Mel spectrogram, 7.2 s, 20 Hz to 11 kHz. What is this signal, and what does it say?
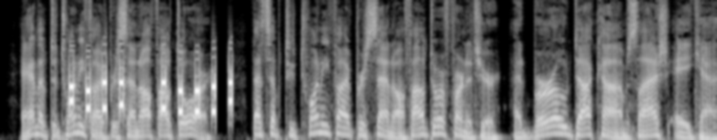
DTMF, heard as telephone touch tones, dialled by machine, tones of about 40 ms, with speech in English. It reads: 0469 6112#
